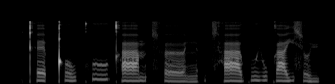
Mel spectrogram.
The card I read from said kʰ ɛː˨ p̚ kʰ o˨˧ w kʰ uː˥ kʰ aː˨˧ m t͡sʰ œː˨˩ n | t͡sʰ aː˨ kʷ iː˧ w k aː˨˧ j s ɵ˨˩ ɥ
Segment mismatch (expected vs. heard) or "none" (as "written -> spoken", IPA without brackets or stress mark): none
